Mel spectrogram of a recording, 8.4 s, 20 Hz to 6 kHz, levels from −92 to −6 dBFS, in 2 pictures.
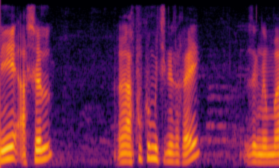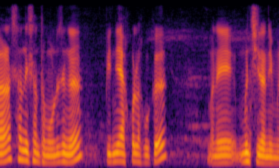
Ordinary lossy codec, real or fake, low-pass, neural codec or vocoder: none; real; 5.4 kHz; none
